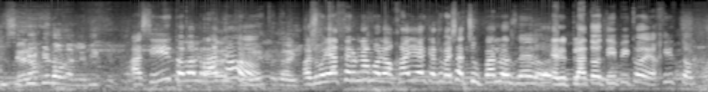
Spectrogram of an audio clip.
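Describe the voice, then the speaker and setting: Crowd noise fills the background as a woman speaks at an extremely high pitch with lively intonation and very even loudness. She talks at a fairly quick pace yet leaves long, frequent pauses. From Spain, Getafe (Madrid). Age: 40s. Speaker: Spanish expat tour guide. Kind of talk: casual tour narration.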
